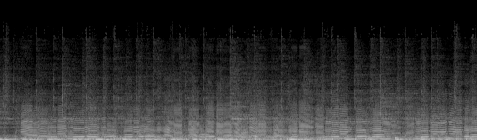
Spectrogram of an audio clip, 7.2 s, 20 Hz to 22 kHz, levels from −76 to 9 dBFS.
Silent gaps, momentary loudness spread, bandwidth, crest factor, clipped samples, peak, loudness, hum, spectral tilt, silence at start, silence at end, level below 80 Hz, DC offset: none; 3 LU; 17 kHz; 16 dB; under 0.1%; -4 dBFS; -21 LUFS; none; -6 dB/octave; 0 s; 0 s; -36 dBFS; under 0.1%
